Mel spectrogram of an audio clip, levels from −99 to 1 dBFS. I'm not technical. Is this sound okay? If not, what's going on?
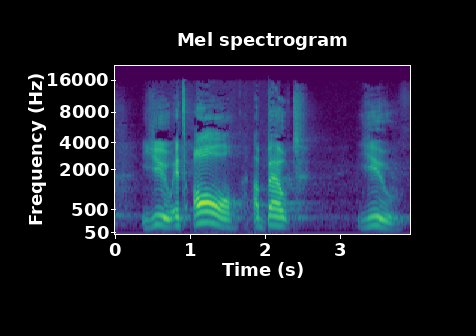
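No. Low bit depth without dither from 0.52 to 2.13 s: the speech was likely rounded to about 9 bits, so quieter parts turn grainy and gritty.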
